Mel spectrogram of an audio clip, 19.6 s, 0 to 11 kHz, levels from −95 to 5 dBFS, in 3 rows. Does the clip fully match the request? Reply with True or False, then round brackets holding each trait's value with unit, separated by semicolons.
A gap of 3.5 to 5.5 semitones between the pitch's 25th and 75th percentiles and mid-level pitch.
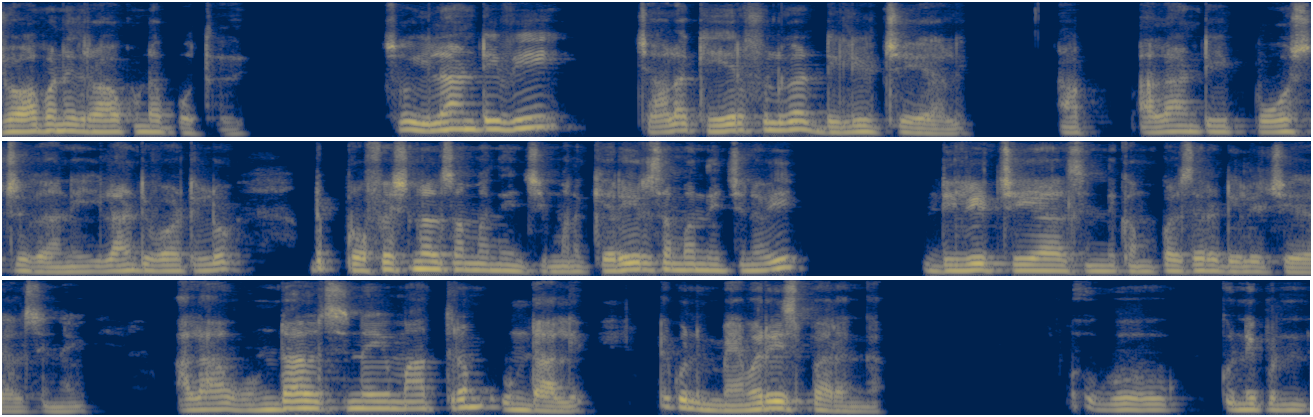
True (4.1 semitones; 145 Hz)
